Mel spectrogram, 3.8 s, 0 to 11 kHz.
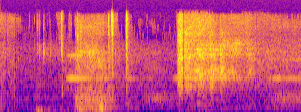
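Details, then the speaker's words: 2004/2005 Jeep Grand Cherokee, after fixing a no-crank no-start by replacing the computer (plug and play), mic near alternator belt: a few seconds of cranking, then it catches at once and settles into a steady, even run; normal crank and start. "and i did starts and run so it is a plug and play so this is nice as you can see cart is running so again just a confirmation of the diagnosis"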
